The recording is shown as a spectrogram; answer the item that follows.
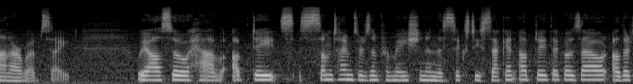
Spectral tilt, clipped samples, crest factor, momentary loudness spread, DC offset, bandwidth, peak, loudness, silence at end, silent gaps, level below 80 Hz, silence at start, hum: -3.5 dB/octave; under 0.1%; 16 dB; 10 LU; under 0.1%; 15.5 kHz; -8 dBFS; -24 LUFS; 0 s; none; -56 dBFS; 0 s; none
